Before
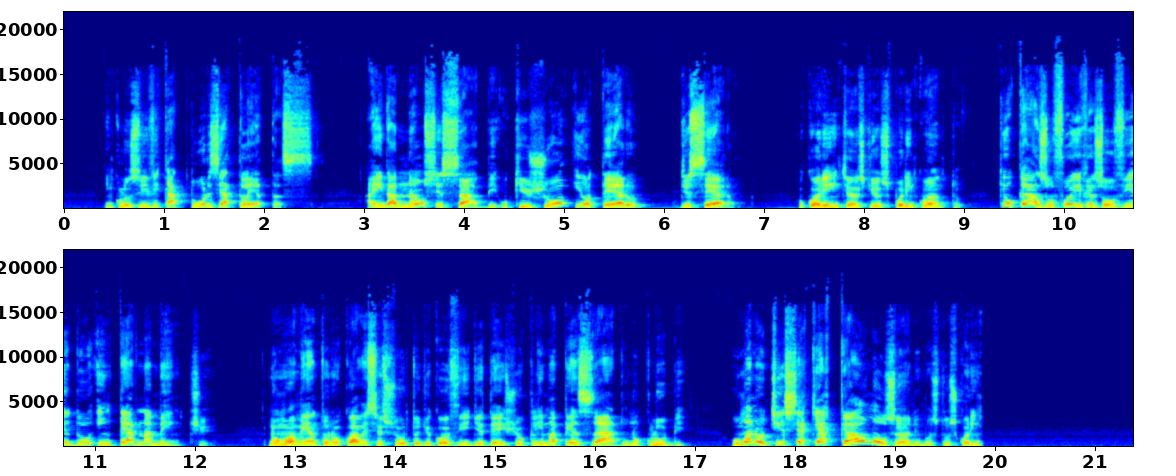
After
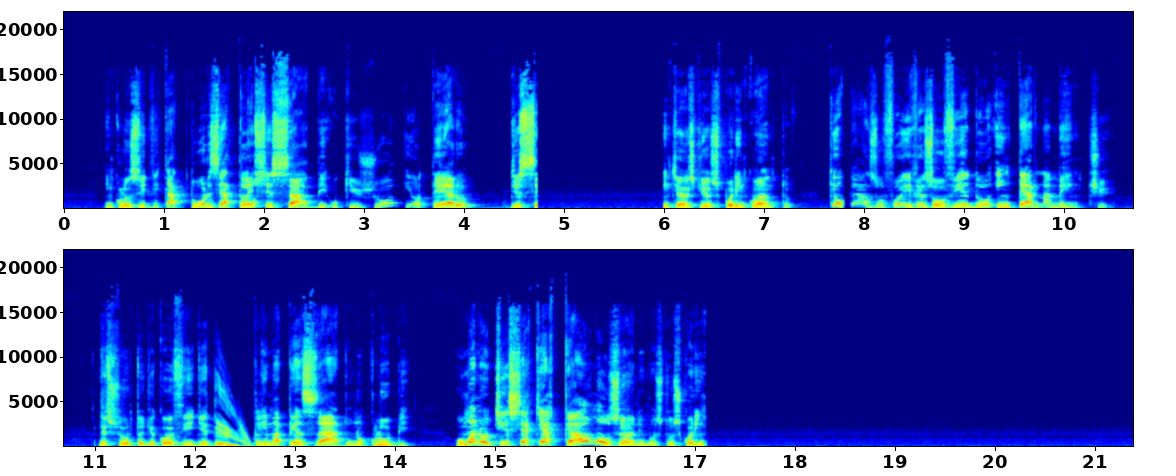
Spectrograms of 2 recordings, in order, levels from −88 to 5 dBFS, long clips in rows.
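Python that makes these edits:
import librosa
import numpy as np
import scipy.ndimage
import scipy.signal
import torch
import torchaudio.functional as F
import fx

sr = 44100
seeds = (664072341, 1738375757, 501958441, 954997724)

y = fx.edit(x, sr, fx.fade_in_from(start_s=0.81, length_s=0.37, floor_db=-18.5),
    fx.cut(start_s=1.89, length_s=1.7),
    fx.fade_down_up(start_s=4.24, length_s=1.39, db=-12.5, fade_s=0.42),
    fx.room_tone_fill(start_s=6.43, length_s=1.27),
    fx.fade_in_span(start_s=9.5, length_s=1.05),
    fx.fade_in_from(start_s=11.44, length_s=0.42, floor_db=-13.0),
    fx.cut(start_s=12.76, length_s=1.06),
    fx.tape_stop(start_s=14.91, length_s=0.43), tone=tone)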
